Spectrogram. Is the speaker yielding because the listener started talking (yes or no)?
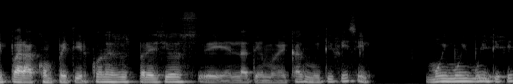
yes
